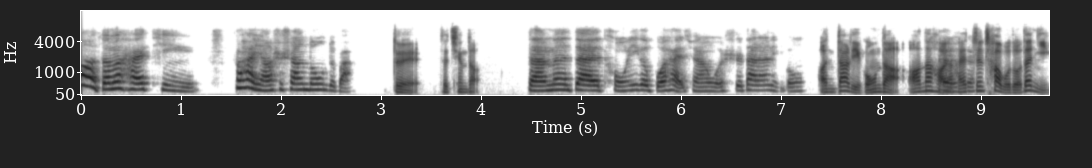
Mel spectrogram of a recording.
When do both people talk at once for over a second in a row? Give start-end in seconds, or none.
none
